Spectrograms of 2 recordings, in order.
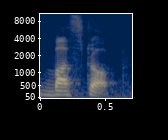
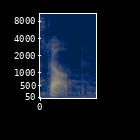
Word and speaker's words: bus stop: a word which is bus-stop so when I am pronouncing it I don't say stop when I am pronouncing I removed one s and I just say bus stop because I'm linking the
